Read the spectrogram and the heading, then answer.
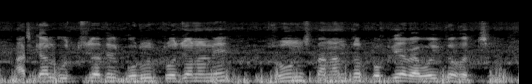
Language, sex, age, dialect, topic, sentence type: Bengali, male, 51-55, Standard Colloquial, agriculture, statement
